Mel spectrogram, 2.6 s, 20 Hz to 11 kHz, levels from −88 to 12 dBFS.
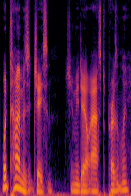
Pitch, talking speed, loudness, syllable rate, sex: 115 Hz, 205 wpm, -18 LUFS, 6.0 syllables/s, male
